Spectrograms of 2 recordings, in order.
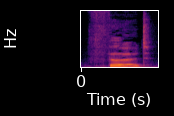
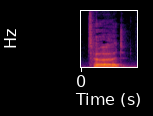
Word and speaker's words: third: know first second and third but if you don't have the the you say turd and turd means so you have to get that correct because you don't want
